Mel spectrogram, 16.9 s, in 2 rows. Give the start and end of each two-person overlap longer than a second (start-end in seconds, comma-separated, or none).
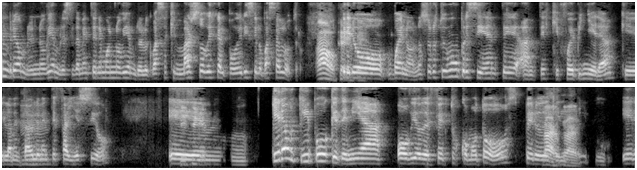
none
